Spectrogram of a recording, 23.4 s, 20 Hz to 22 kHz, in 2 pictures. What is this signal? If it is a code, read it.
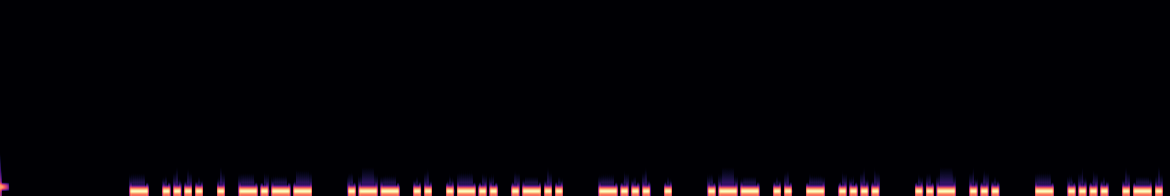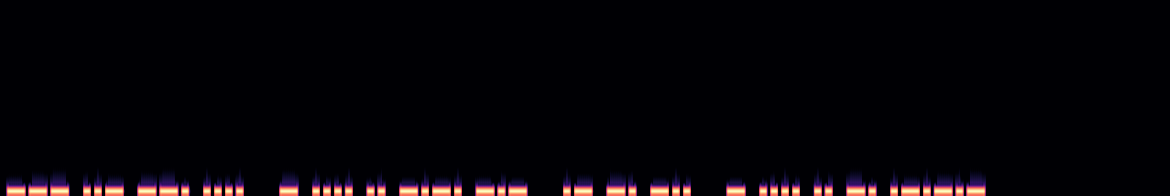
Morse code, heard as a keyed tone, about 22 wpm, 700 Hz. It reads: THEY WILL BE WITH US THROUGH THICK AND THIN.
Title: Sentences from Top 1600 Words 22wpm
